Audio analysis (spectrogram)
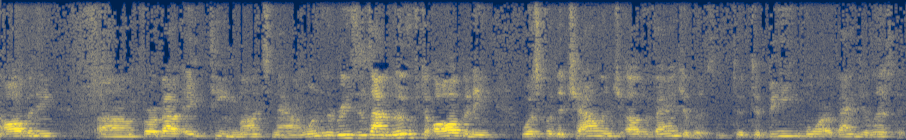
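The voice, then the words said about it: Kentucky Southern accent. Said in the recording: “The accent probably gives me away. I'm from Kentucky, born and raised.”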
